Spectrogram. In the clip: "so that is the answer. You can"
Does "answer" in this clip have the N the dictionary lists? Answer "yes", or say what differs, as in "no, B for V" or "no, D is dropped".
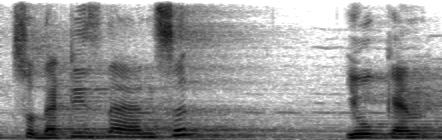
yes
